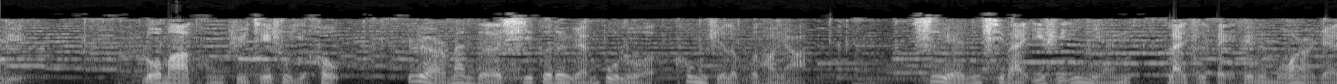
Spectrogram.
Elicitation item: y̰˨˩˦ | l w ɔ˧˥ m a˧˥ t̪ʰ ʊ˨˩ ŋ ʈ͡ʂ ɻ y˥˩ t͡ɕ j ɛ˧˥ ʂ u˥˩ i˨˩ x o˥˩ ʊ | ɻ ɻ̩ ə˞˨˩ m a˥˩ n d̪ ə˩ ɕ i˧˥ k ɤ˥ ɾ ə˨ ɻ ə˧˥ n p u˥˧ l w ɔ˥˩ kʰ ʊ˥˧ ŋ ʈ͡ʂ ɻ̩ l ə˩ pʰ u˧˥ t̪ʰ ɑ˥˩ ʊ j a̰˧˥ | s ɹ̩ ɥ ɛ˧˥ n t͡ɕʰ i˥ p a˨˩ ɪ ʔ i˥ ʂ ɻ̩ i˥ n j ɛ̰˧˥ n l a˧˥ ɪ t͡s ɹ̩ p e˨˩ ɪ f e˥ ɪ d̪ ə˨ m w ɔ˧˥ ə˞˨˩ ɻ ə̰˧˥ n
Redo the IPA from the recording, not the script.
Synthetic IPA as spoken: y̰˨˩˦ | l w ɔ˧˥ m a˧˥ t̪ʰ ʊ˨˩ ŋ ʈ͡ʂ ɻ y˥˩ t͡ɕ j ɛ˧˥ ʂ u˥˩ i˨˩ x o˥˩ ʊ | ɻ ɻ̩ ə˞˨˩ m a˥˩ n d̪ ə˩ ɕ i˥ k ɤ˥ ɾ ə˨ ɻ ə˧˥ n p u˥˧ l w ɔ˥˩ kʰ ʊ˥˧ ŋ ʈ͡ʂ ɻ̩ l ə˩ pʰ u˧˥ t̪ʰ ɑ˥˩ ʊ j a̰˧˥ | s ɹ̩ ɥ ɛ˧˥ n t͡ɕʰ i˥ p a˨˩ ɪ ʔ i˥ ʂ ɻ̩ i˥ n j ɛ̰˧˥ n l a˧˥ ɪ t͡s ɹ̩ p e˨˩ ɪ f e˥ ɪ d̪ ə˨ m w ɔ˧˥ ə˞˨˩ ɻ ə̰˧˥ n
